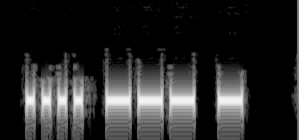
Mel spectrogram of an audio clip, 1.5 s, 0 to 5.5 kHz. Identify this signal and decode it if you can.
Morse code, heard as a keyed tone, about 30 wpm, 600 Hz. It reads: HOT
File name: 30wpm-4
